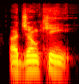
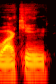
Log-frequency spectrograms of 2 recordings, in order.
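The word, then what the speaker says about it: Jonquel: Joan Keen. Joe Keen. I think that's how you pronounce it. Not Joaquin.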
